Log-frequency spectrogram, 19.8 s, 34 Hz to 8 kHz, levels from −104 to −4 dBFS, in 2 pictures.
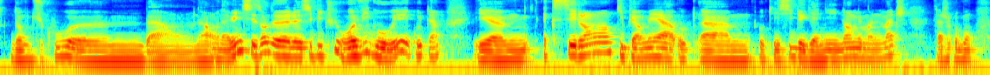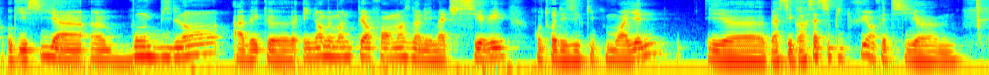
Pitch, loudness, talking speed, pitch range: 110 Hz, -25 LUFS, 190 wpm, 105-130 Hz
